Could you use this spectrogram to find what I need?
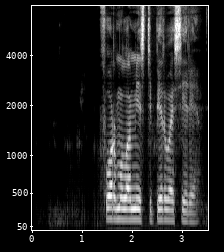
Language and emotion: Russian, neutral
